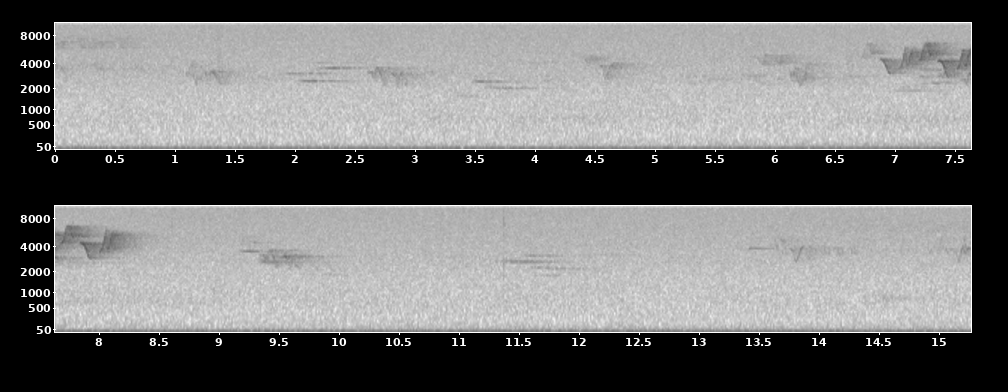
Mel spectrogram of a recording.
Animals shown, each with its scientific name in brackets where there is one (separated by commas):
Wood Thrush (Hylocichla mustelina), Common Yellowthroat (Geothlypis trichas), Red-eyed Vireo (Vireo olivaceus), Black-and-white Warbler (Mniotilta varia)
